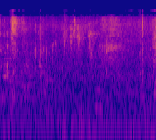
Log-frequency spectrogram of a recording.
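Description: A dog chews and nibbles on a leaf close by.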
